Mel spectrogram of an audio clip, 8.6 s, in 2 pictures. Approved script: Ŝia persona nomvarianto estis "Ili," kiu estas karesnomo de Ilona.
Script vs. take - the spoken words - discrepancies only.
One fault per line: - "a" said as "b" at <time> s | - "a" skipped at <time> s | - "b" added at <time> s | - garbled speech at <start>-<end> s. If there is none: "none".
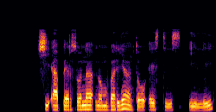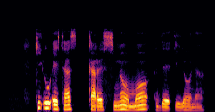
none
